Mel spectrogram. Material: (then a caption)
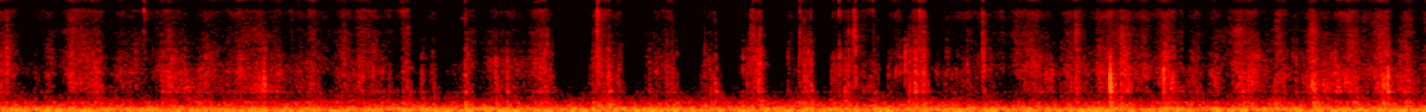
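Cotton denim. Hands push into the front pockets of light-wash skinny cotton denim jeans, rubbing against the denim and the pocket lining. The result is a steady, low, muffled rustling and brushing, with soft scratchy scrapes of fabric that come and go throughout.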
